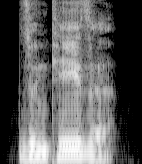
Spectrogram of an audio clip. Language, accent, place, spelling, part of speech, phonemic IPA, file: German, Germany, Berlin, Synthese, noun, /zʏnˈteːzə/, De-Synthese.ogg
- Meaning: synthesis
